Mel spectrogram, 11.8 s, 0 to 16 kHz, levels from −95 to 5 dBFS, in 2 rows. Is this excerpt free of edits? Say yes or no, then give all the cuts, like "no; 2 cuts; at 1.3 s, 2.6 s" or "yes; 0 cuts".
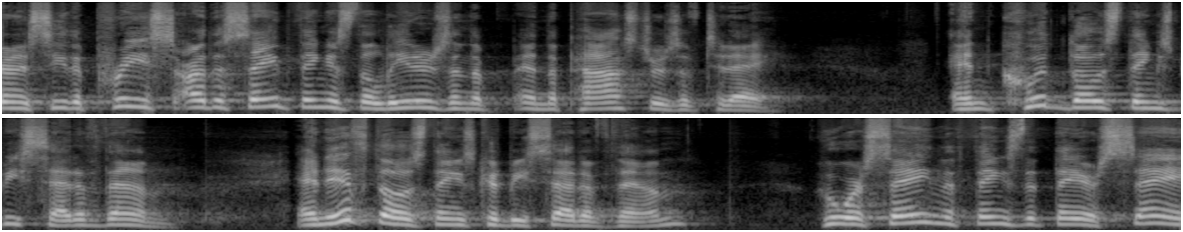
yes; 0 cuts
